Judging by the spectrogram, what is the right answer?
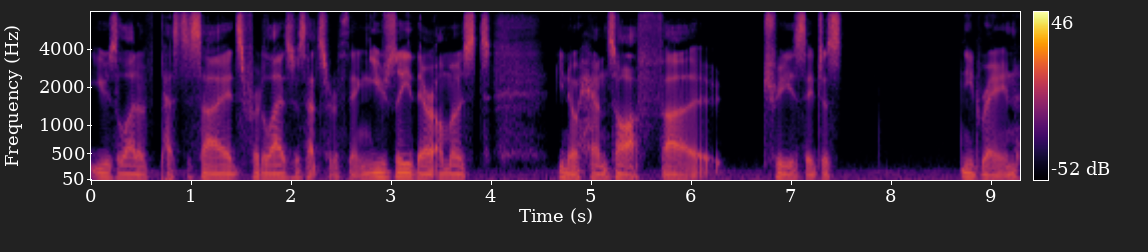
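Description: Speaking with an American accent, a man has a very deep, low pitch and vocal fry. He keeps a moderate pace. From mixed, US and Austria. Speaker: food startup co-founder. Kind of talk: interview. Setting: in person, location change late in interview.

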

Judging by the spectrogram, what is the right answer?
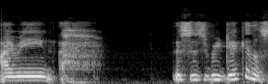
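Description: Somewhat breathy and animated, a woman speaks at a medium pitch. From United States. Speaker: radio talk show co-host. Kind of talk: political commentary chat.

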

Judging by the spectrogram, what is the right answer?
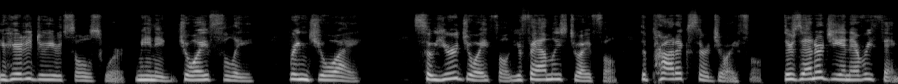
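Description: Here is a woman with an ordinary speaking voice at a medium pitch and a moderate pace. Her pitch varies in an ordinary way, and the sound is dry and close with no echo. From Minnesota. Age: 60s. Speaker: LinkedIn coach. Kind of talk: online workshop presentation. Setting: live online session.

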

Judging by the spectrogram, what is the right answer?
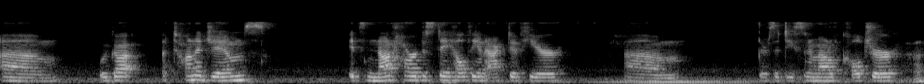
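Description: Her intonation is fairly even. The woman keeps a moderate pace. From Vermont, near Canadian border. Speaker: home care and hospice worker. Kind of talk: casual interview.

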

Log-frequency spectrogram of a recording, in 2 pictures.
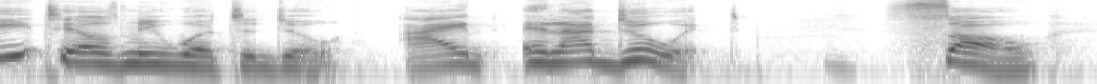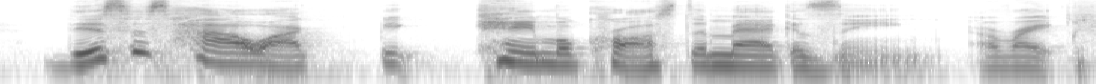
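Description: An unremarkable speaking voice with lively intonation, at a fairly slow pace. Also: woman, medium pitch for a woman. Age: 60s. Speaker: self-published author and magazine creator. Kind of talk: interview.

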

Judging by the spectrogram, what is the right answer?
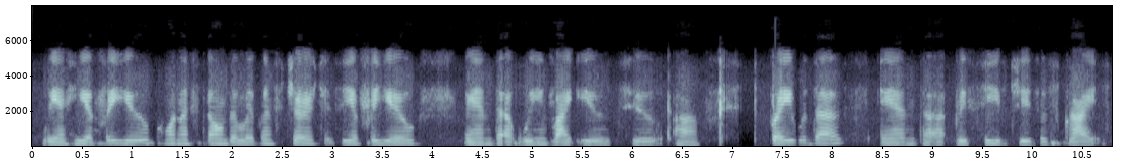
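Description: Over noticeable background noise, a woman speaks at a fairly low pitch and a fairly slow pace. Her intonation is monotone and flat. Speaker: altar call leader. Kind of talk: invitation to salvation.

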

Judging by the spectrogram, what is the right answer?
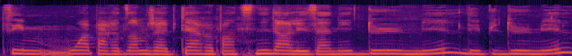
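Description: Against a quiet background, a woman with a fairly high pitch and a dark, mellow tone speaks at a fairly slow pace. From Quebec, Lanaudière region. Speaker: podcast co-host. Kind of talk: casual chat. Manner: halting.

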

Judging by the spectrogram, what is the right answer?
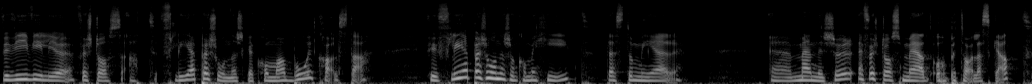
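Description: Speaking in a normal speaking voice at a medium pitch, a woman talks at a fairly slow pace with lively intonation, in a very clean recording with a silent background. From Sweden, Värmland (Kil). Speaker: municipal head of culture. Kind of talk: interview.

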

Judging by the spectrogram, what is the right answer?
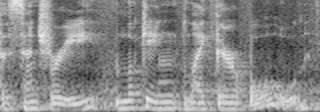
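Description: A very slow pace, with audible room echo and noticeable background noise. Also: woman. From Hawaii. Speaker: entrepreneur. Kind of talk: interview.

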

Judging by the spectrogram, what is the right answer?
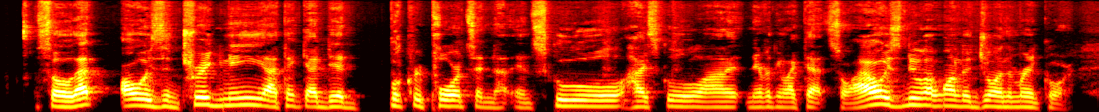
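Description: Against a very clean, silent background, a man with an American accent talks very fast with hardly any pauses in a dark, mellow, fairly high-pitched voice, with ordinary pitch variation and a dry, close sound with no echo. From US Midwest, northeast Iowa. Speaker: retired Marine sergeant major. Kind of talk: interview, life story. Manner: halting, frequent fillers.

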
